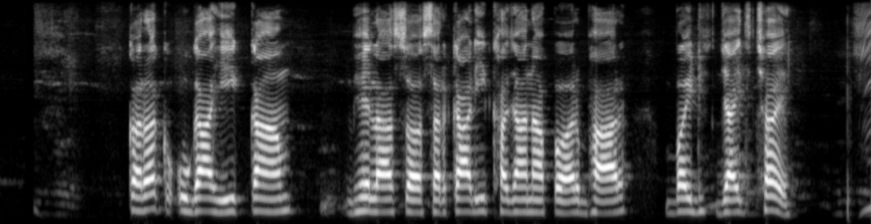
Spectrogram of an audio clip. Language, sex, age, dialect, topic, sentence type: Maithili, male, 18-24, Southern/Standard, banking, statement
